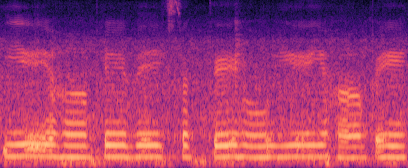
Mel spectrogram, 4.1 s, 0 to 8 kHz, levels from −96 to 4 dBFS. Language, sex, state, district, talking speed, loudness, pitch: Hindi, female, Haryana, Jhajjar, 130 wpm, -14 LUFS, 200 Hz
